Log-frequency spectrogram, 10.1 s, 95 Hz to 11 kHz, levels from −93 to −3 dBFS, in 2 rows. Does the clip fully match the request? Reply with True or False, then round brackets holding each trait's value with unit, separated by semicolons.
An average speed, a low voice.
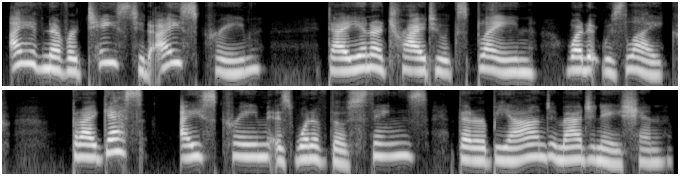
False (165 wpm; 235 Hz)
